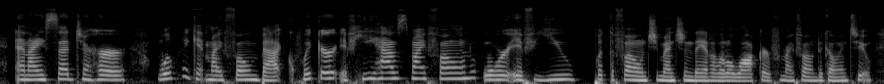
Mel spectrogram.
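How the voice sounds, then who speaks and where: An ordinary speaking voice from a woman, fairly high in pitch with ordinary pitch variation and hardly any pauses, on a very clean recording with a silent background. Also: fairly quick pace. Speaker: real estate agent. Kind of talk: casual chat.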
